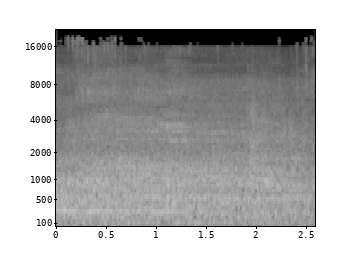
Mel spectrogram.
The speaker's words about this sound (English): Man, there are a lot of cars.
